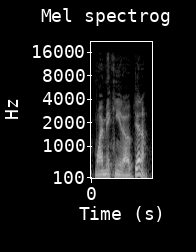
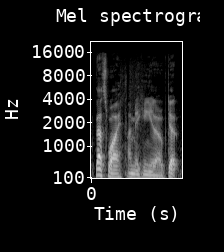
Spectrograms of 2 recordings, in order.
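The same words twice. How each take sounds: First: Said in the usual way. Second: Hiccuping mid-sentence; hiccups. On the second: Real, not acted. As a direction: cut off by a hiccup.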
